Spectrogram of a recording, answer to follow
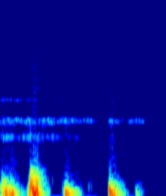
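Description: A run of short, low thuds, about five in two seconds, over a faint steady high whine.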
